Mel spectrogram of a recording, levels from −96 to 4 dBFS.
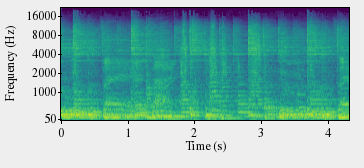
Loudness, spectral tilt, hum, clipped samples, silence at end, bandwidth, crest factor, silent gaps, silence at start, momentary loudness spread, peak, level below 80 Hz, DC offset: -13 LUFS; -4.5 dB/octave; none; under 0.1%; 0 s; 15.5 kHz; 12 dB; none; 0 s; 4 LU; 0 dBFS; -30 dBFS; under 0.1%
